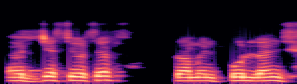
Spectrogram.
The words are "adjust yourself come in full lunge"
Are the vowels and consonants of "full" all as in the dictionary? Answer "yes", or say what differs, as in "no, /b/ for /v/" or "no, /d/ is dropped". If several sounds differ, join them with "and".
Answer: no, /p/ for /f/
